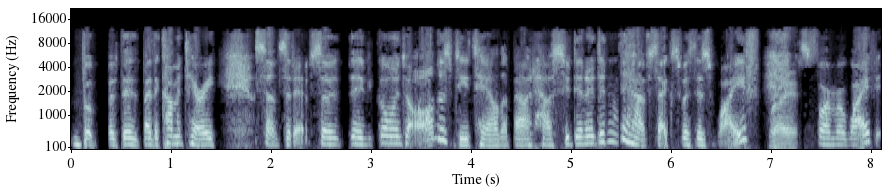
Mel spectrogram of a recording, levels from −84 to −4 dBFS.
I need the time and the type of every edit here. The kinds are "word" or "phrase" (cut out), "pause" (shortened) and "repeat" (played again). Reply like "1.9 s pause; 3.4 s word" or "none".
1.9 s word; 3.8 s word; 5.5 s word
